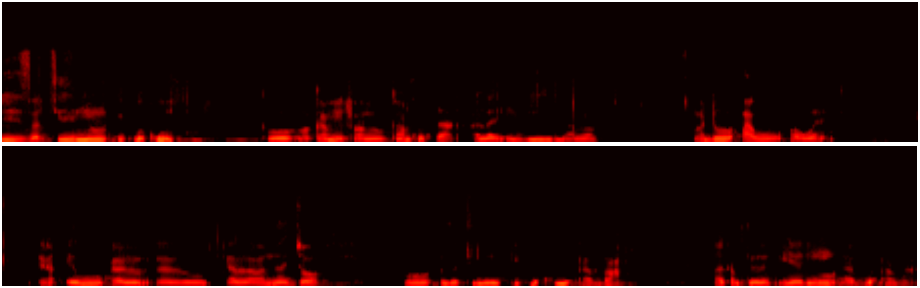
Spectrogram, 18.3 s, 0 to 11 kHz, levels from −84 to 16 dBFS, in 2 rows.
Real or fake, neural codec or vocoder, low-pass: fake; codec, 16 kHz, 2 kbps, X-Codec, HuBERT features, trained on balanced general audio; 7.2 kHz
